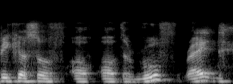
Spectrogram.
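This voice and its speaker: Spoken at a very slow pace in a Spanish accent, the voice shows ordinary pitch variation. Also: man. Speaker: podcast co-host. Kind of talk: casual chat. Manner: animated.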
